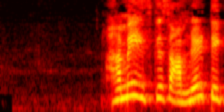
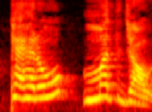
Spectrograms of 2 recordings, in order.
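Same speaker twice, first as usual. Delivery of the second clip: "ठहरो" held rising, then a break; pause after ठहरो; much slower than usual. Shown as a demonstration. Teacher reading the girl's order to stop, pausing after "ठहरो". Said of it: "ये इन्हें रोकने का संकेत दे रही है".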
